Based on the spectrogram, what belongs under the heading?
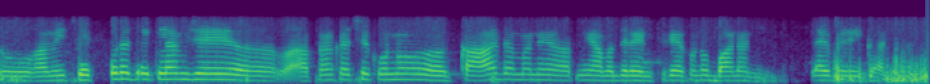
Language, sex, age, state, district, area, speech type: Bengali, male, 18-30, West Bengal, Darjeeling, urban, conversation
